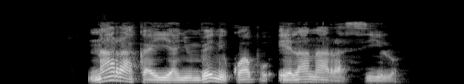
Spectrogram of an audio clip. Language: Taita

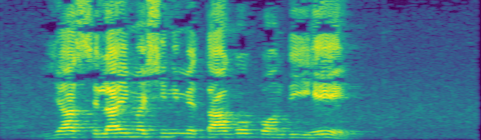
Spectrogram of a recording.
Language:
Gurgula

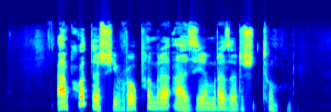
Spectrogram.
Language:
Kabardian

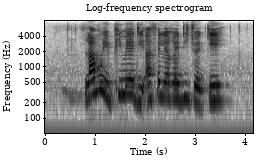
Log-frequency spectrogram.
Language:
Northern Sotho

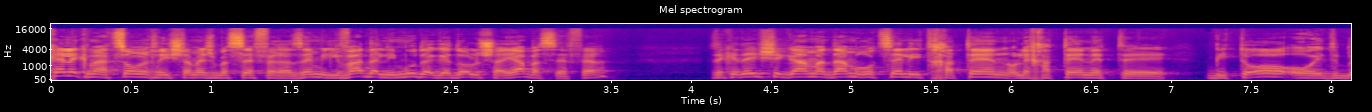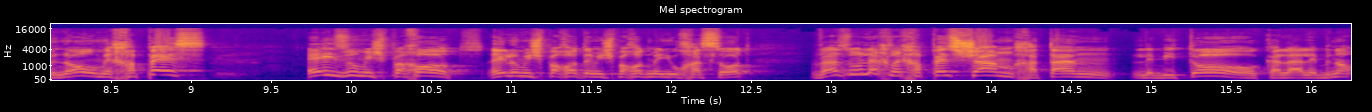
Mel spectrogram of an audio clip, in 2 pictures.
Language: Hebrew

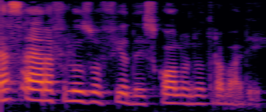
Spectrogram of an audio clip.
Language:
Portuguese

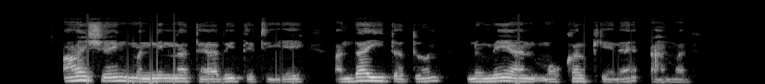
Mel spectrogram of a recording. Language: Brahui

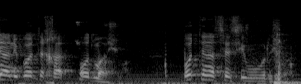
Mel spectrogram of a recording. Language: Hebrew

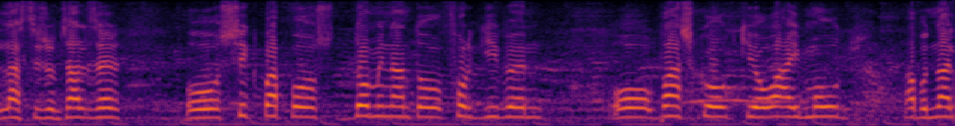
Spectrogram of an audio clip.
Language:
Greek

